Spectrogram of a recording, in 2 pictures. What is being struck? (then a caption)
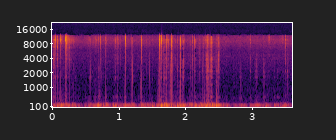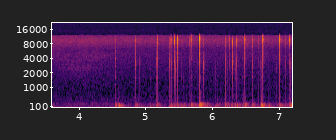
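Steel mesh microphone grille. Long acrylic nails scratch over the top of a hollow steel mesh microphone grille. The result is a dense, low, booming rumble full of rapid scratchy crackles and sharp clicks. It eases into a quieter stretch in the middle before the scratching and clicks pick up again.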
